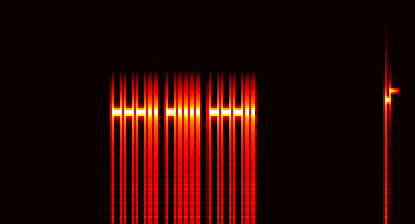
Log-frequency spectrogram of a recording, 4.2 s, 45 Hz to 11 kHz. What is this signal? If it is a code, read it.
Morse code, heard as a keyed tone, about 40 wpm, 700 Hz. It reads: 868
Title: Numbers - 3-Digit 40wpm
